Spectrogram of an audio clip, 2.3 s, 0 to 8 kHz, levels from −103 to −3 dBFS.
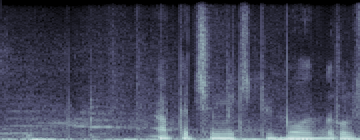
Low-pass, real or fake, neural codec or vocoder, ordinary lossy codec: none; fake; codec, 16 kHz, 1 kbps, X-Codec, HuBERT features, trained on balanced general audio; none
